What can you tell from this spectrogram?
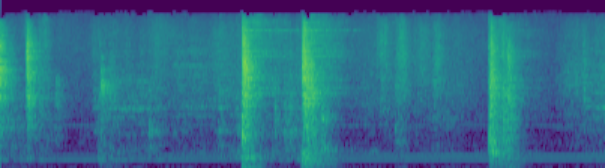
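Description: Wooden knocks and clatter as boards and the wooden birdhouse box are moved and set down on a workbench: about five separate knocks, the loudest about two and a half and five seconds in, over a faint steady hum.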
